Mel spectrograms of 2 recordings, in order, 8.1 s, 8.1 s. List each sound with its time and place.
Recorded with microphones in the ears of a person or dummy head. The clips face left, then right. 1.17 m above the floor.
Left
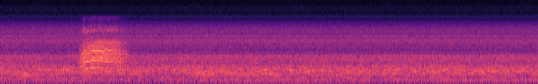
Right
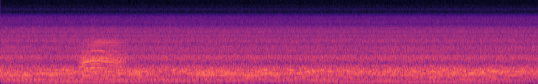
1.2 s a cat meowing: 30° left (ahead or behind)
